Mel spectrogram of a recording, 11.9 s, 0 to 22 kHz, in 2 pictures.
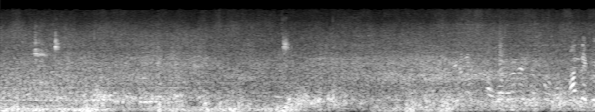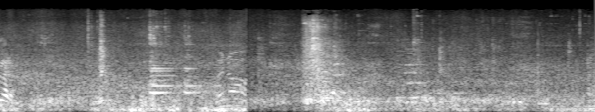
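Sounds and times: wind on microphone: 0.0 - 11.9.

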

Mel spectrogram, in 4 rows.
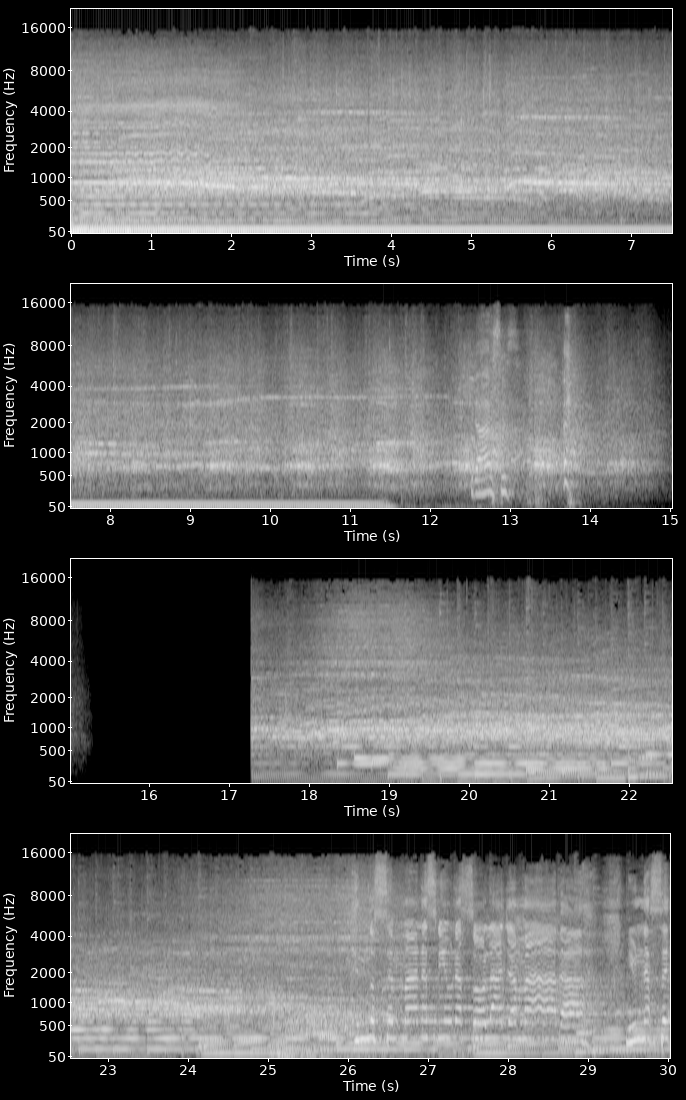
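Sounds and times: pop song held chord: 0.0 - 5.8, 18.3 - 30.0
short bursts of voices: 12.4 - 14.0.

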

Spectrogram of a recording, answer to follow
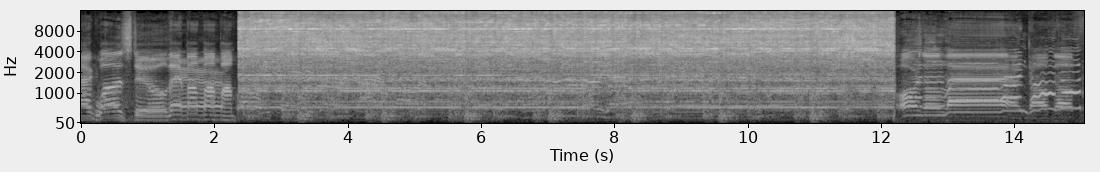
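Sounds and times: angle grinder grinding metal: 2.4 - 12.3.

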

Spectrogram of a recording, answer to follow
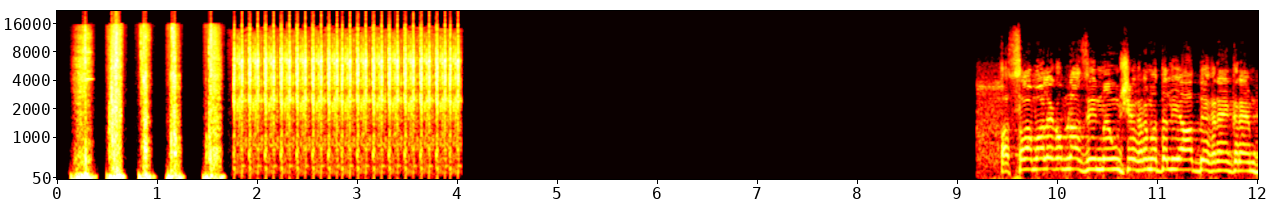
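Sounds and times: rapid camera shutter clicks: 1.6 - 4.1.

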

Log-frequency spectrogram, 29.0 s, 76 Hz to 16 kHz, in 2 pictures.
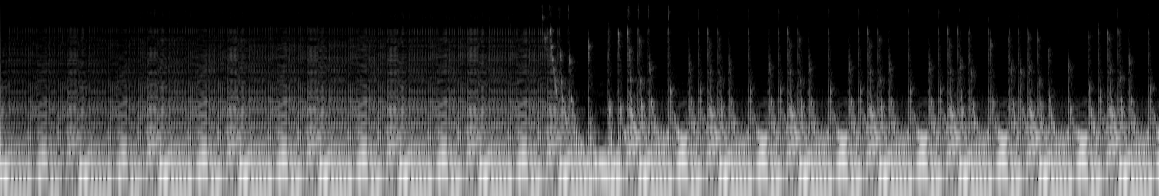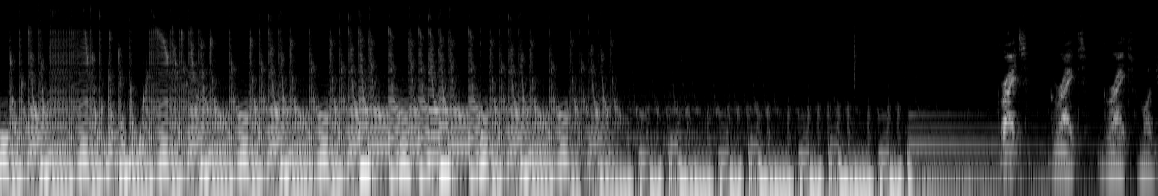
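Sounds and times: steady held synth tone: 0.0 - 24.5, 25.8 - 28.9
fast high percussion ticks: 0.0 - 25.9
synthesizer bass line: 0.0 - 28.9.

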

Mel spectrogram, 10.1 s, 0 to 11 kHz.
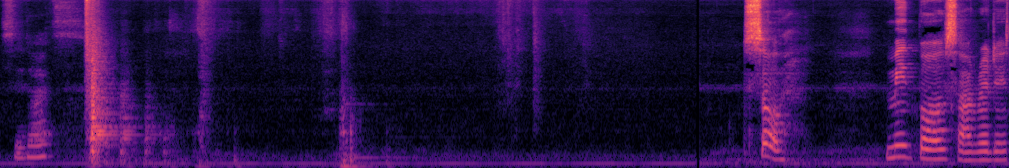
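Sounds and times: steady low hum: 0.0 - 10.0
knocks from handling kitchen items: 0.9 - 2.1.

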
